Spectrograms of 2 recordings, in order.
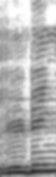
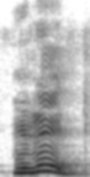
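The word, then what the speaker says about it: read: তারপরে বিং, তারপরে কি রেড, রিড রেড রেড, আরিএডি, তিনটে বানানই একই, কিন্তু প্রথমটা হচ্ছে রিড, তারপরে দুটো উচ্চারণ অর্থাৎ পাস্ট এবং পাস্ট পার্টিসিপেলের উচ্চারণটা রেড রেড করে হবে, রেড রেড, রিড রেড রেড।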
